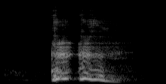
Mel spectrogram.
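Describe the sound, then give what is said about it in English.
A man clears his throat in two quick, raspy bursts, the second one longer, loud and alone, followed by quiet. “Here's how I know my dad's getting ready to say something. He clears his throat.”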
